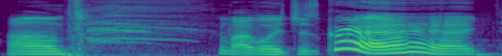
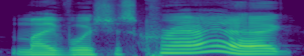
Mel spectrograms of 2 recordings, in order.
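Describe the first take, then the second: First: Laughing, replaying the crack on purpose, a bit louder; mock voice crack. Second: Voice crack. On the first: Streamer laughing as he mimics his own voice crack. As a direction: redo the crack through a laugh. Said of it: "the voice crack". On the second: Real, not acted. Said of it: "I sounded like I'm crying there".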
